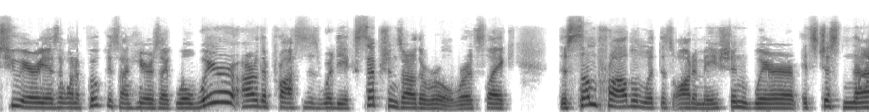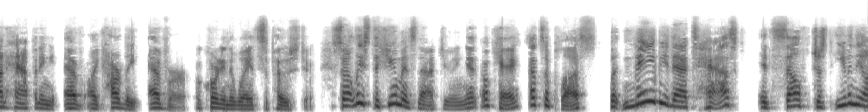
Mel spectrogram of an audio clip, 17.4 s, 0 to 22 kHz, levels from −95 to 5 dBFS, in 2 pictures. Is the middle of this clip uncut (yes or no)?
no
